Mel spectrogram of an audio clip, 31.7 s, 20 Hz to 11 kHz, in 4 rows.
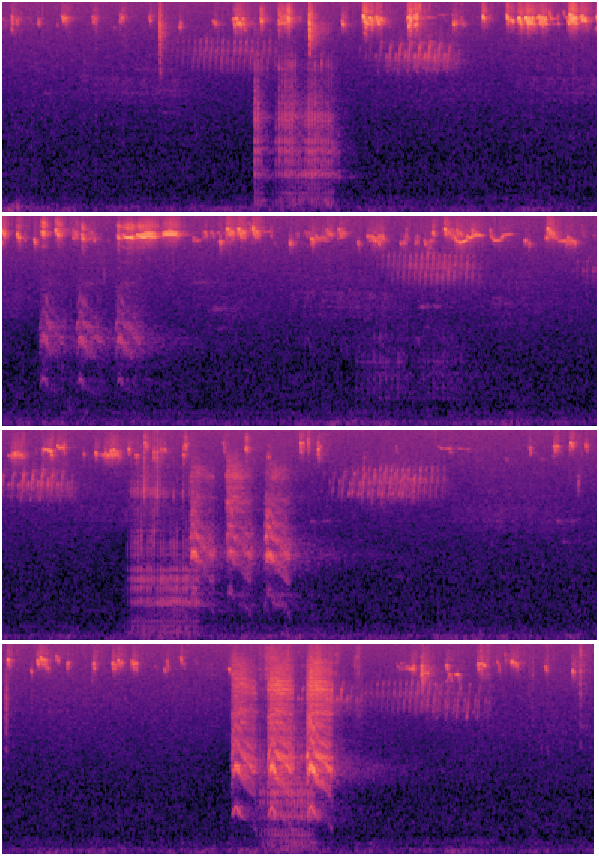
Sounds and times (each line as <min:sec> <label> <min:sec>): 0:00.0 wind in the trees 0:01.9
0:03.2 pileated woodpecker calls 0:05.1
0:03.4 crows 0:04.6
0:03.4 woodpecker drumming 0:04.6
0:08.4 pileated woodpecker calls 0:10.3
0:08.4 crows 0:10.0
0:12.6 pileated woodpecker calls 0:14.2
0:17.4 pileated woodpecker calls 0:20.3
0:17.5 woodpecker drumming 0:19.8
0:17.5 other birds not yet identified 0:20.3
0:17.6 crows 0:20.2
0:26.8 woodpecker drumming 0:28.5
0:26.8 crows 0:28.8
0:26.8 pileated woodpecker calls 0:28.9
0:26.8 other birds not yet identified 0:29.1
